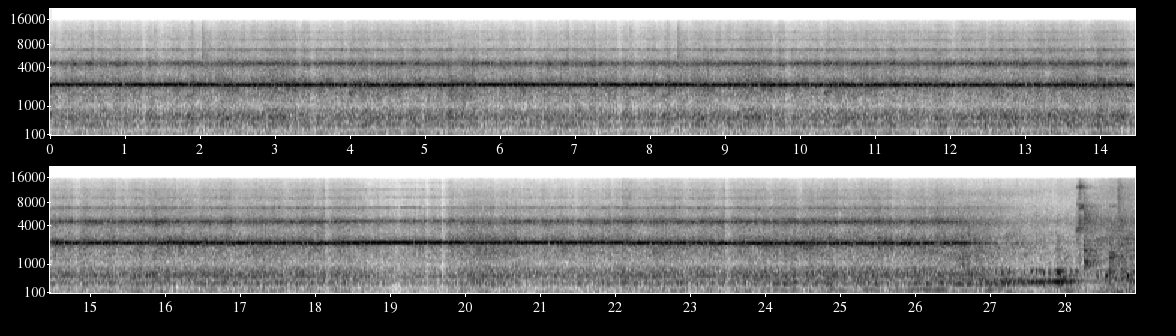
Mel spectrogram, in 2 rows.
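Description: Kennametal DFSP 2-inch indexable drill boring into a spinning 316 stainless steel bar on a Doosan Puma SMX 3100ST mill-turn lathe, under flood coolant. A steady high-pitched whine runs over the hiss of coolant spray, and the whine stops near the end as the cut finishes.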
